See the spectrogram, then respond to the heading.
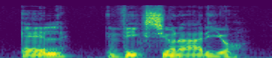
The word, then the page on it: el diccionario: male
